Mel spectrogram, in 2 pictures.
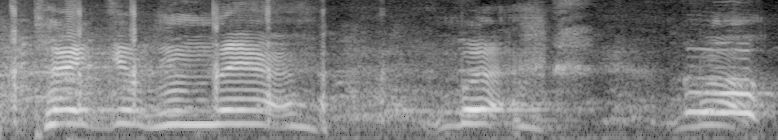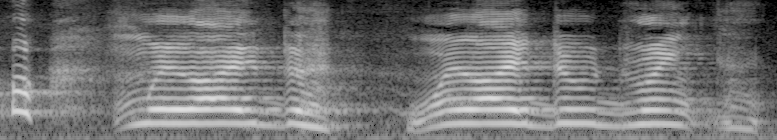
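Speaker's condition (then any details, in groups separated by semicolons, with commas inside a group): Cerebral palsy; from birth, uses wheelchair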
